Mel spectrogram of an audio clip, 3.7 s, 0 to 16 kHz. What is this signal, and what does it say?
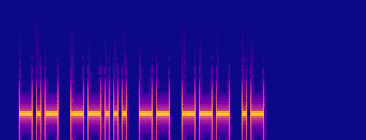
Morse code, heard as a keyed tone, about 28 wpm, 700 Hz. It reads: K7MOA
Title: Call Signs - 28wpm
